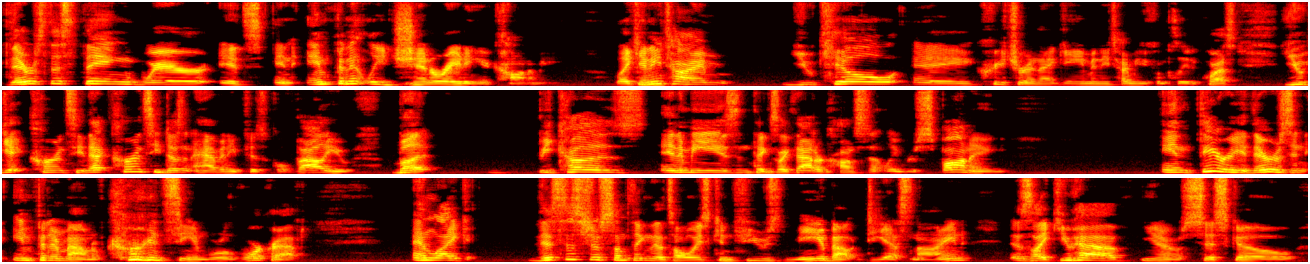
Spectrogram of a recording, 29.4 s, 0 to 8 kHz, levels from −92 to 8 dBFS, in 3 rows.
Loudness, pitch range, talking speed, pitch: -18 LUFS, 150-205 Hz, 150 wpm, 165 Hz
